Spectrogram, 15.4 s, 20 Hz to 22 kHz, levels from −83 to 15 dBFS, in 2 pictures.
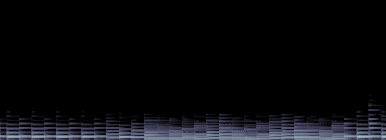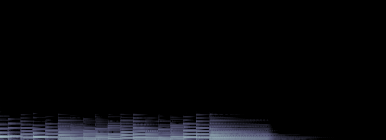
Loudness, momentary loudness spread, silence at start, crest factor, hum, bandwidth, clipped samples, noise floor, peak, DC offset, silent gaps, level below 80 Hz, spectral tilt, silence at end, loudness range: -27 LUFS; 8 LU; 0 s; 14 dB; none; 5 kHz; under 0.1%; under -90 dBFS; -12 dBFS; under 0.1%; none; -76 dBFS; -7 dB/octave; 2.25 s; 5 LU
